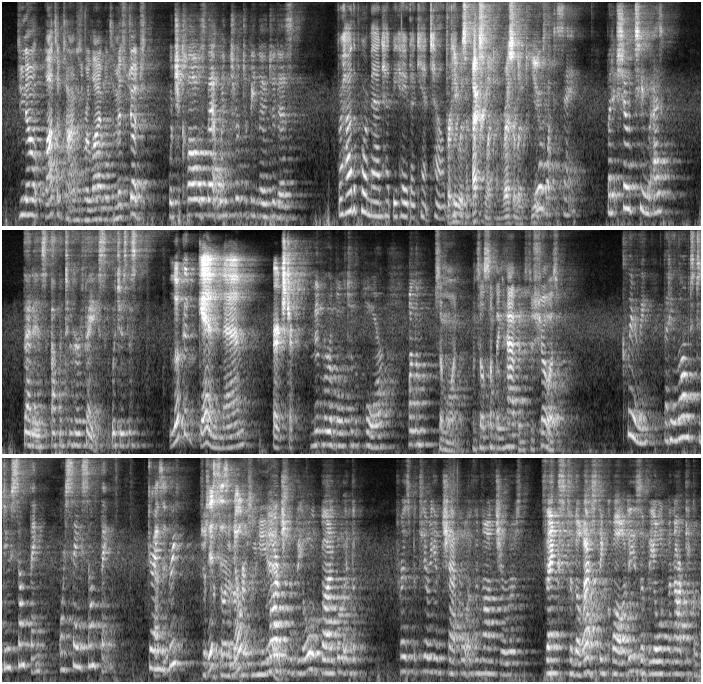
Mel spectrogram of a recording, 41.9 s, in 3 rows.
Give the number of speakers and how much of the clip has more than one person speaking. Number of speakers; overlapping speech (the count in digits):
7, about 7%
